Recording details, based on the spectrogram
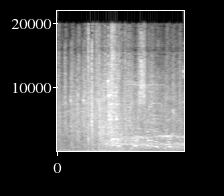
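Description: Gunfire rattles through a Halo 5 battle, dense bursts and booms with vehicle rumble mixed under spoken game dialogue, loud and continuous throughout.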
